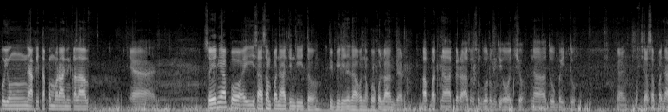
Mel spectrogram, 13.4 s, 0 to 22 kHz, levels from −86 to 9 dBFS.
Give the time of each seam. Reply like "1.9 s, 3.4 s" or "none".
1.8 s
